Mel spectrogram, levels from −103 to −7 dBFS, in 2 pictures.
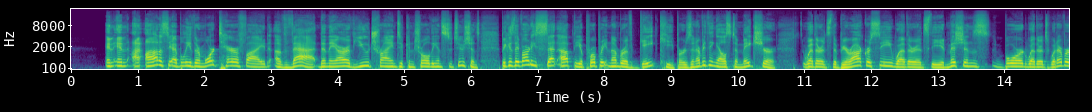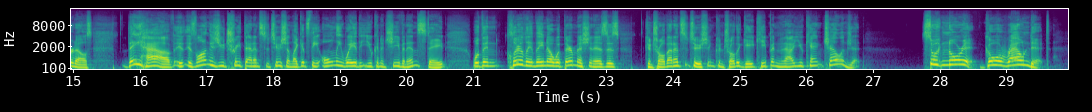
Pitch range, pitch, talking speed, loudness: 160-210 Hz, 185 Hz, 200 wpm, -17 LUFS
